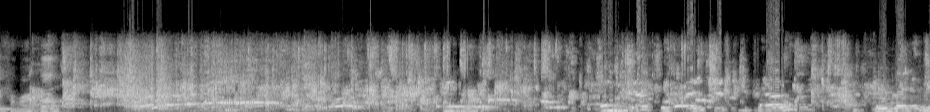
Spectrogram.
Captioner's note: applause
